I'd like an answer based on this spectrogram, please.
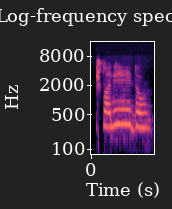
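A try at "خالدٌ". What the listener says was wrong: লামে টান নাই, খতে টান আছে। খালিদুন।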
